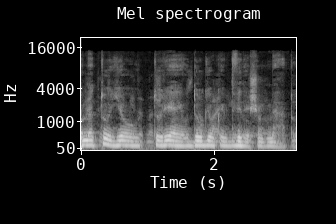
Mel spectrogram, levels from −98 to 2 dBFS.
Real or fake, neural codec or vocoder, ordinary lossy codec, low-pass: real; none; AAC, 48 kbps; 14.4 kHz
